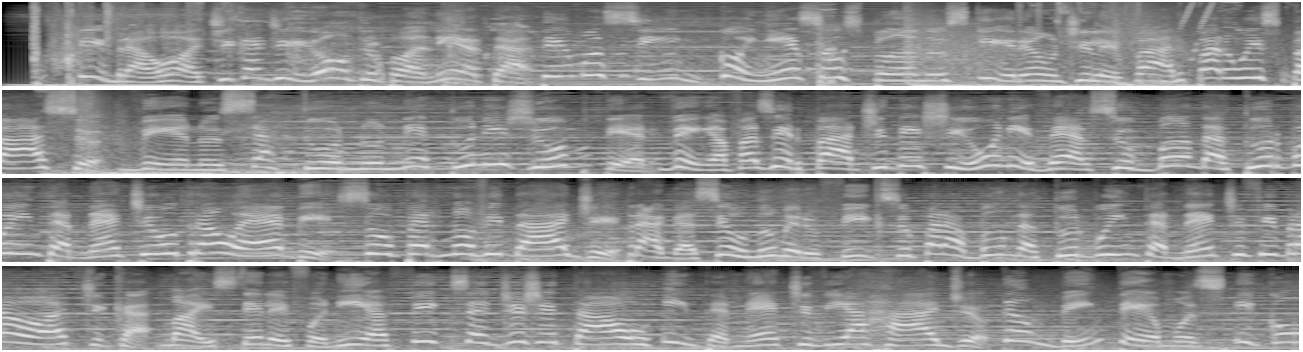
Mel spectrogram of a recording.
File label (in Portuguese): spot comercial; Turbo Internet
